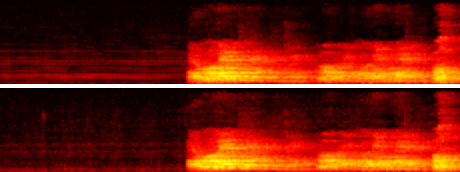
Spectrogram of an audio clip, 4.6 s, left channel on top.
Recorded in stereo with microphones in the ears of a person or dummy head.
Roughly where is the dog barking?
Right.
